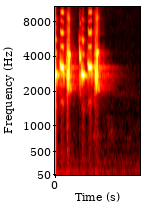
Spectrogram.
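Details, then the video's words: Bulbul in Iraq delivering one brief, bright phrase of four or five quick liquid whistles. "تغريد بلابل العراق"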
